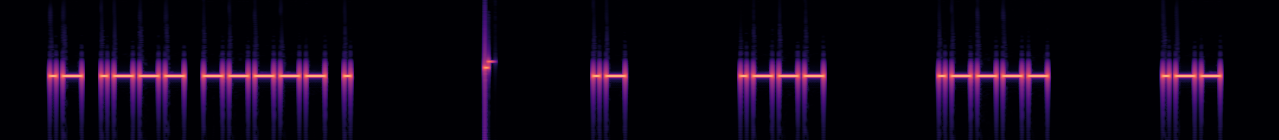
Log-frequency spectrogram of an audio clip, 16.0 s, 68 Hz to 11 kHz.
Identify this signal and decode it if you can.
Morse code, heard as a keyed tone, about 15 wpm, spaced as for 8 wpm, 700 Hz. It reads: AJ0E AJ1W
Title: USA Call Signs - 4 Characters - 6x Character Spacing - 15wpm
